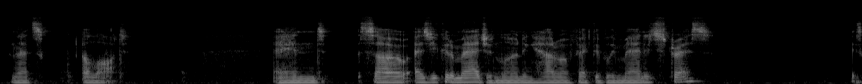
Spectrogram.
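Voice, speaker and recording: In an Australian accent, a man with a very deep, low pitch and a bright, sharp tone talks at a fairly slow pace with ordinary pitch variation. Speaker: psychotherapist. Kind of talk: informal talk to camera.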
